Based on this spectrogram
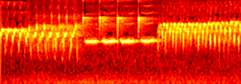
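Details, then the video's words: Belgian canary song in quick succession: a rapid bubbling trill, a sustained level whistled tone broken into three segments, then a fast high rattling trill. "canário belga cantando"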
